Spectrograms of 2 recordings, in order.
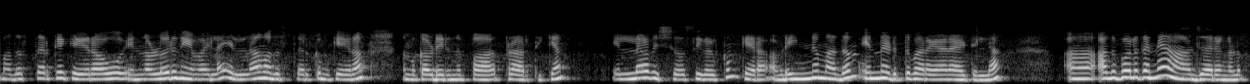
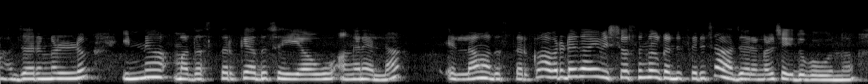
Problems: none marked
